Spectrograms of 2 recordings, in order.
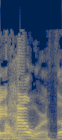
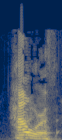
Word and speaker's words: Howarth: Howarth, like Howard with TH on the end. – Okay, Howarth.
